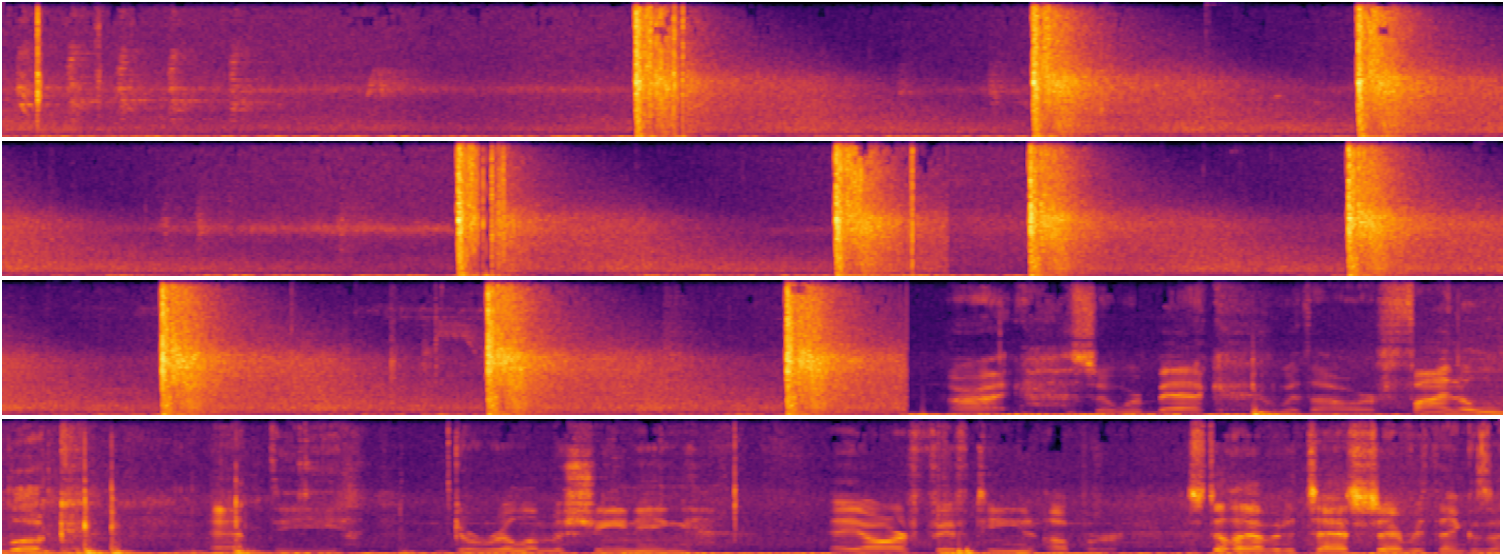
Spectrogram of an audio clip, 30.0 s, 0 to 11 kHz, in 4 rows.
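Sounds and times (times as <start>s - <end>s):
rifle shots with echo: 3.1s - 8.8s, 9.8s - 19.6s.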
